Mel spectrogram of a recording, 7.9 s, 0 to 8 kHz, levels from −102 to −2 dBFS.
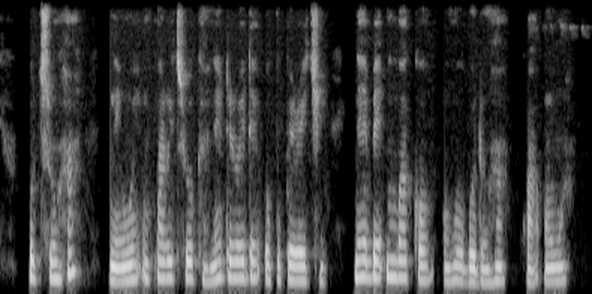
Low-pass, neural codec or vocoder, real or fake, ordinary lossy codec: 7.2 kHz; none; real; Opus, 64 kbps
